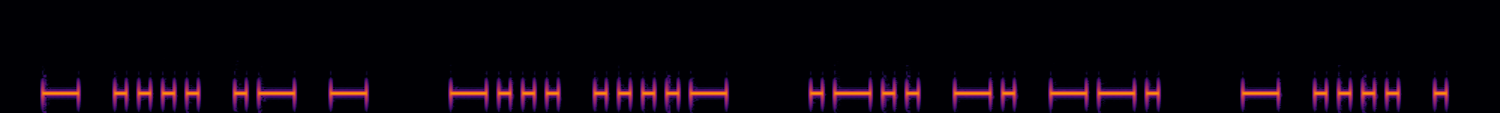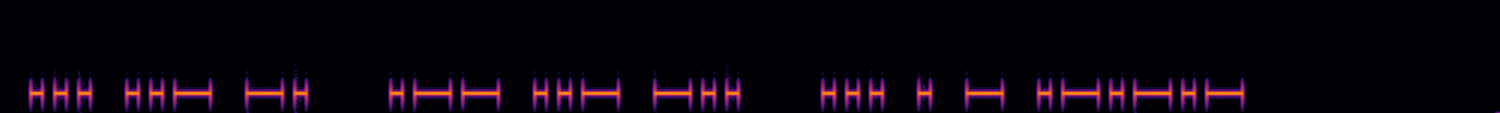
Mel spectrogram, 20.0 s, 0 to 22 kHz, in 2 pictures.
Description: Morse code, heard as a keyed tone, about 15 wpm, 700 Hz. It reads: THAT B4 LNG THE SUN WUD SET.
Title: Sentences from Top 400 Words and Abbreviations 15wpm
